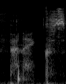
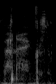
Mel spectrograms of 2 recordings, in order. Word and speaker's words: Fenwick: we went into um Fenix is what they they call it up in the Northeast it's spelled like Fenwick but I hear the British people say fex and Laura got herself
